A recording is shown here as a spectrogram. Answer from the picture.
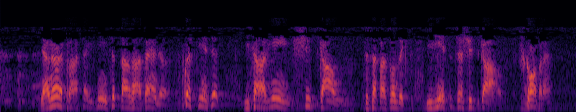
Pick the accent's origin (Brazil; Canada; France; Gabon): Canada; Puis nous autres, on est des Canadiens français, on est nés, nous autres, avec une toile de fromage sur la tête.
